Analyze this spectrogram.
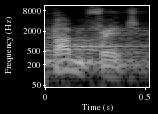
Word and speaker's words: Pontefract: So that's like Pontefract, but yes, pronounced pomfret, right?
